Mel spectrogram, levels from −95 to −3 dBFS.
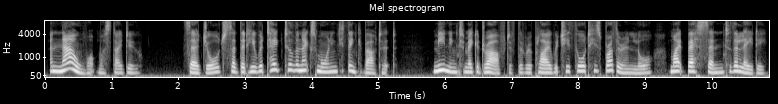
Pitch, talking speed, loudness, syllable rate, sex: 195 Hz, 225 wpm, -20 LUFS, 5.2 syllables/s, female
